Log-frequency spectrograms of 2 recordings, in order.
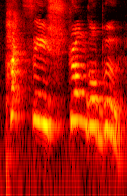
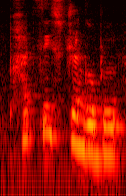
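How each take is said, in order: First: Announced name. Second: Hushed whisper of Putsy Strangleboot; whispered name. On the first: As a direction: announce "Putsy Strangleboot". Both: Acted.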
